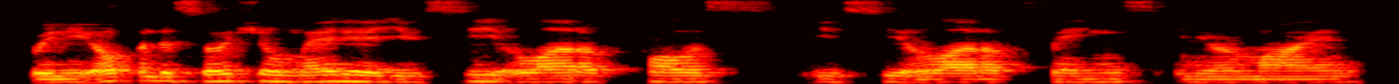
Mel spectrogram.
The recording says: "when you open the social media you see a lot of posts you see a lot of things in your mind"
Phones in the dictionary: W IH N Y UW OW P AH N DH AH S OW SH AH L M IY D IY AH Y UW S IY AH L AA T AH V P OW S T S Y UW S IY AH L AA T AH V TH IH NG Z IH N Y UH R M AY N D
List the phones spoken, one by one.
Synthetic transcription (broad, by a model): W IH N Y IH OW P AH N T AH S OW SH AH L M IY D IY AH Y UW S IY AH L AA T AH V P OW S T S Y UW S IY AH L AA T AH V TH IH NG Z IH N Y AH R M AY N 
